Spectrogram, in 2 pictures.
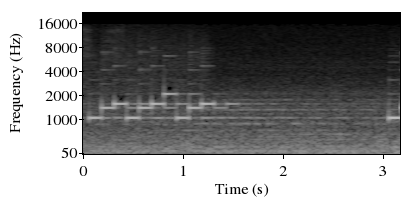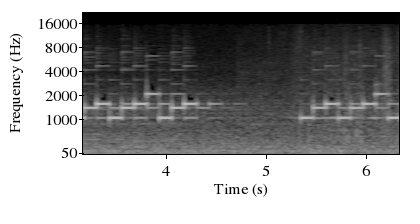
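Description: Mobile phone ringing: a short electronic ringtone melody of stepped notes, played three times.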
